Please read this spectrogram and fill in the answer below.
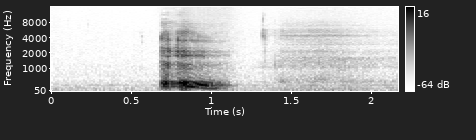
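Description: A man clearing his throat once, a short rough burst about two-thirds of a second in.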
